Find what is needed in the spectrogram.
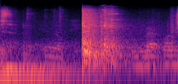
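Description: Steel jail cell door's lock releasing with one sudden metallic clank about a second in, the door being unlocked from control on request.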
